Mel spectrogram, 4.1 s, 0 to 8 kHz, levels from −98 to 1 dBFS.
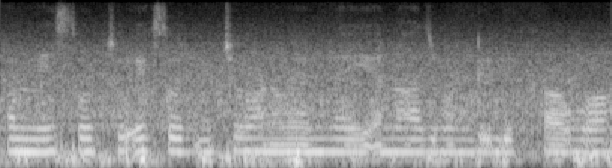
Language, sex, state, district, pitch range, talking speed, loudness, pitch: Hindi, female, Haryana, Rohtak, 95-115 Hz, 60 wpm, -17 LUFS, 100 Hz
